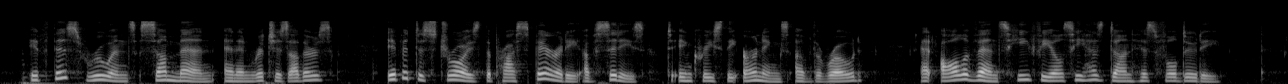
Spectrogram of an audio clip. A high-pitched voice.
No: medium, 165 Hz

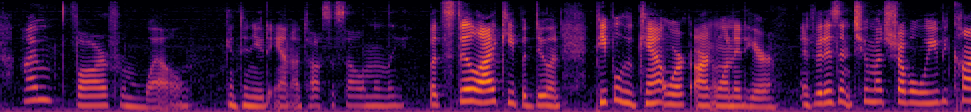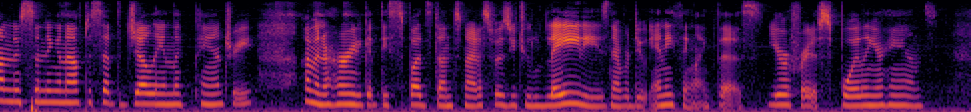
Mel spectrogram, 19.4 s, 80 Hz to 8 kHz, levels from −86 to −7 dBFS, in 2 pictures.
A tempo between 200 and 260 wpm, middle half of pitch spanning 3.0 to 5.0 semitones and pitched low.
No: fast, 205 wpm; average, 4.1 semitones; high, 220 Hz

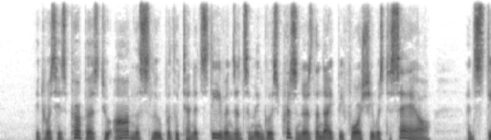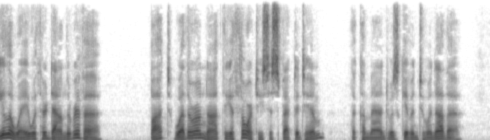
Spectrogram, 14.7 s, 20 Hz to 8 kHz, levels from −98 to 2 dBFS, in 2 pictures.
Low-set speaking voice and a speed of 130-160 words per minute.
No: low, 115 Hz; average, 180 wpm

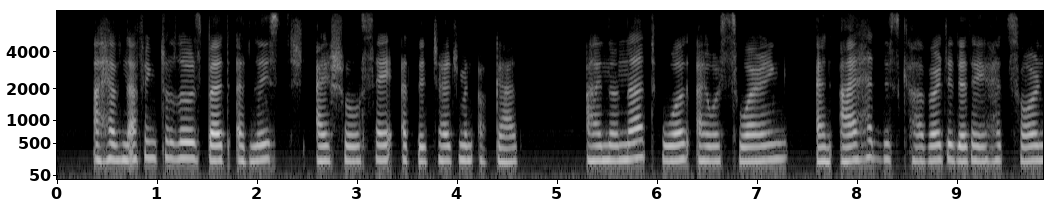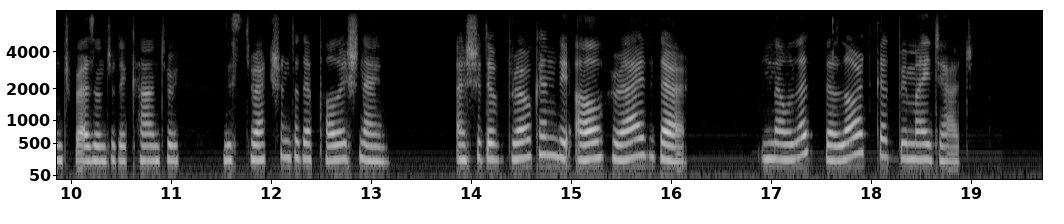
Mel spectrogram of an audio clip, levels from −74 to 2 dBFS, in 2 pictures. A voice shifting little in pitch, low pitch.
No: narrow, 1.7 semitones; high, 235 Hz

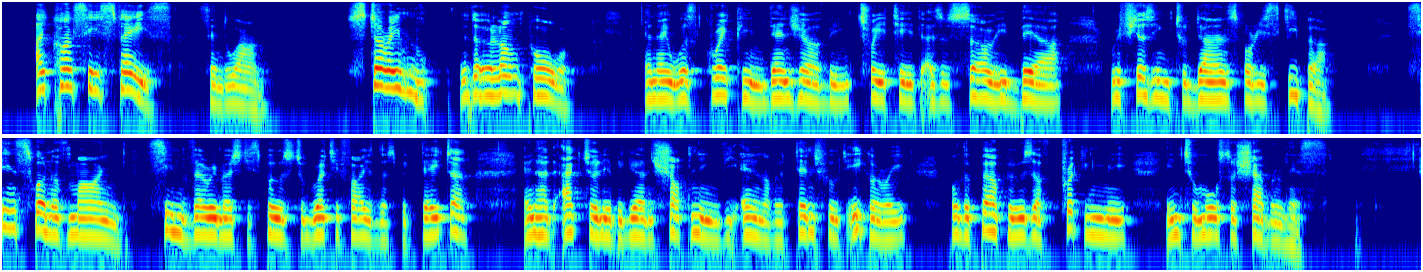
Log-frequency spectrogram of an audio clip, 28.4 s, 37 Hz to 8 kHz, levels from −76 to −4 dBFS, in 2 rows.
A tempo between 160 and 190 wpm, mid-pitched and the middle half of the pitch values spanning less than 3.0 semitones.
No: slow, 135 wpm; medium, 155 Hz; narrow, 2.6 semitones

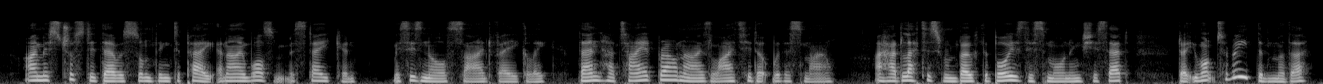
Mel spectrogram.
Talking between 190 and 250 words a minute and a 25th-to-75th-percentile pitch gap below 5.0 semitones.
Yes: average, 195 wpm; average, 3.5 semitones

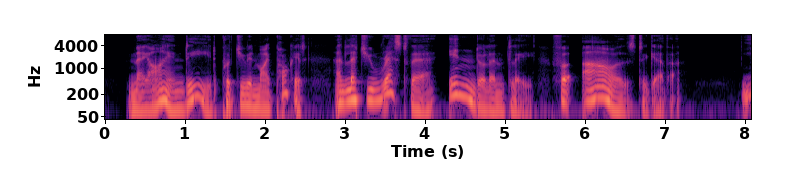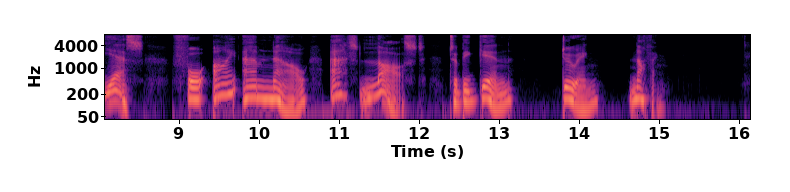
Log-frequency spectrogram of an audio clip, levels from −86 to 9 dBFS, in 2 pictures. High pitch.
No: low, 125 Hz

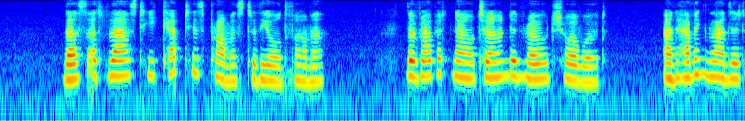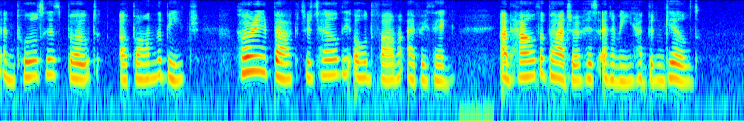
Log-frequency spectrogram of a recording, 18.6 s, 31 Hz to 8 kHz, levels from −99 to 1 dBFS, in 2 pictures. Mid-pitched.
No: high, 220 Hz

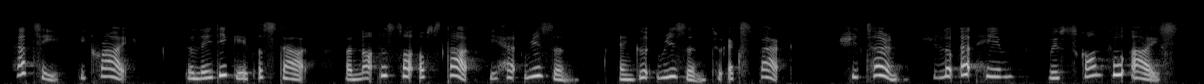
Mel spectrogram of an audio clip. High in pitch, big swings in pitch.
Yes: very high, 340 Hz; wide, 6.3 semitones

